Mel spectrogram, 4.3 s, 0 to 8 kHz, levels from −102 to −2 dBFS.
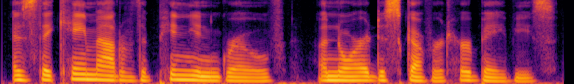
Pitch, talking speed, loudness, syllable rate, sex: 145 Hz, 165 wpm, -20 LUFS, 5.3 syllables/s, female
